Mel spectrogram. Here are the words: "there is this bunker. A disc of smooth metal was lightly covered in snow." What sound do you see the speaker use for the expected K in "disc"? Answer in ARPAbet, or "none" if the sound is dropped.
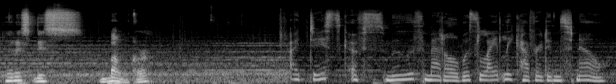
K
